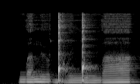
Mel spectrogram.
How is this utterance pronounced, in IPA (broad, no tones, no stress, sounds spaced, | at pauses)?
w ɐ n ʉ ʊ̯ ɡ͡ǃ u ɪ̯ ŋ͡ǃ u w a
